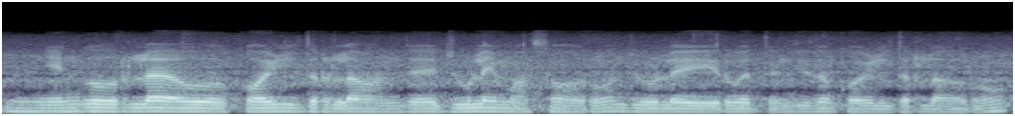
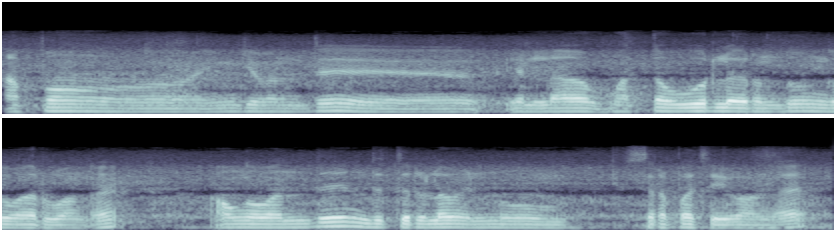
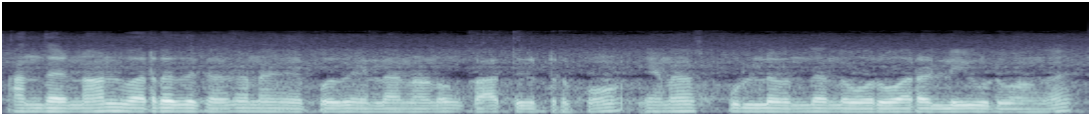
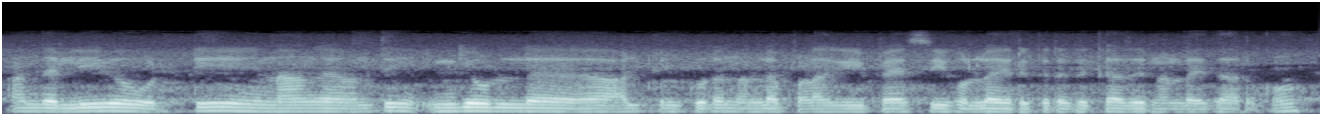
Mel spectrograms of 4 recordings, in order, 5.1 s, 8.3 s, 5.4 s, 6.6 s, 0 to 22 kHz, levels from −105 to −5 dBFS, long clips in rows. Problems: constant background noise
